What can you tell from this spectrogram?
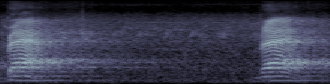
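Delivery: "Breath" with the th, tongue under the upper teeth; model word breath. Shown as a demonstration. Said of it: "lidahnya di bawah gigi atas". (contoh pelafalan "Breath")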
